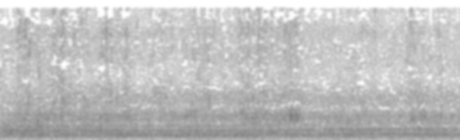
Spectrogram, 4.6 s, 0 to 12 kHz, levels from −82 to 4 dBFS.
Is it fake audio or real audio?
real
